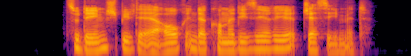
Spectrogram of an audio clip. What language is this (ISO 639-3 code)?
deu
